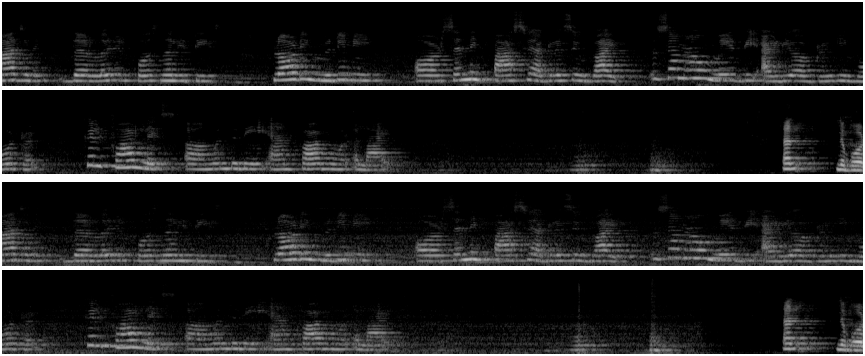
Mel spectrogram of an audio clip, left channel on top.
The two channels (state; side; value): normal; both; correlation 0.76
